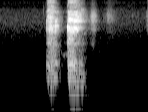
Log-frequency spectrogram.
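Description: A man clearing his throat into a handheld microphone, two quick rasps in a row a little under a second in.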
